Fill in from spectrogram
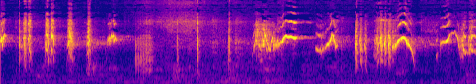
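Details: Chick of the Javan myna chirping persistently as it learns to call; quick clicky chirps at first, then drawn-out rasping squawks that bend up and down.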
